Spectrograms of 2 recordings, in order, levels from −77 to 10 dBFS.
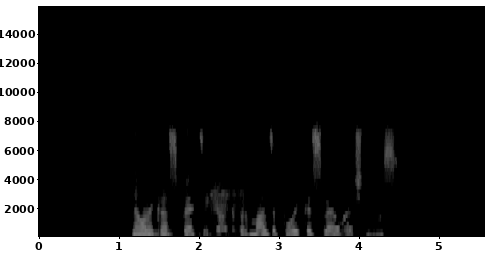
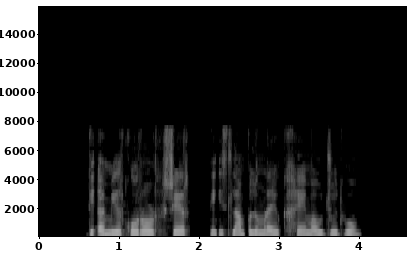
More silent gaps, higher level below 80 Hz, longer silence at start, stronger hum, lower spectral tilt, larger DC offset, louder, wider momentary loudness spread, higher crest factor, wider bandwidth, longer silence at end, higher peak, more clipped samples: about the same, 3.00-3.05 s, 3.25-3.31 s, 4.04-4.08 s vs 1.97-2.13 s; second, under -90 dBFS vs -78 dBFS; first, 1.15 s vs 0.6 s; neither; second, -3.5 dB/octave vs -6 dB/octave; neither; second, -44 LUFS vs -28 LUFS; about the same, 10 LU vs 9 LU; about the same, 20 dB vs 16 dB; about the same, 8 kHz vs 8 kHz; first, 1.1 s vs 0.6 s; second, -26 dBFS vs -12 dBFS; neither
